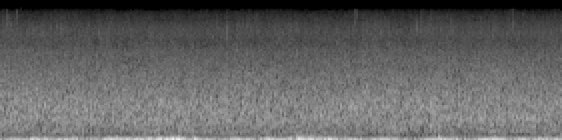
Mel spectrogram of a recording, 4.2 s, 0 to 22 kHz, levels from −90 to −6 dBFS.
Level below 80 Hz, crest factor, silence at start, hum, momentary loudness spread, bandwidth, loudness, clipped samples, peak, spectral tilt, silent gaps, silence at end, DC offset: -30 dBFS; 16 dB; 0 s; none; 3 LU; 15.5 kHz; -32 LUFS; under 0.1%; -10 dBFS; -3.5 dB/octave; none; 0 s; under 0.1%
